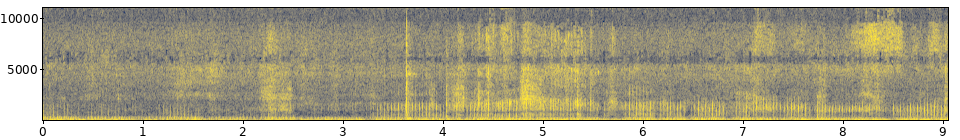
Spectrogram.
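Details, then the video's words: Persian kitten whose purring will not stop after its owner came back home: a close, steady, low rhythmic rumble throughout, joined by light rustling and a faint click midway. "飼い主がやっと帰ってきてぐる音が止まらない子猫🐱purling kitty"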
